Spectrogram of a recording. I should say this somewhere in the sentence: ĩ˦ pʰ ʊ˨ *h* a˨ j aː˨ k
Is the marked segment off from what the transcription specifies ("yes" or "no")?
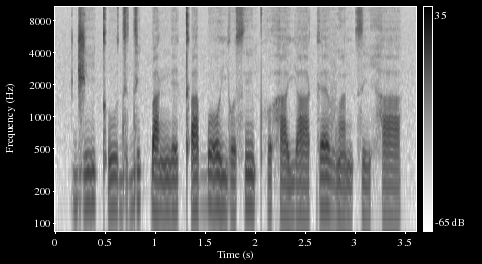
no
